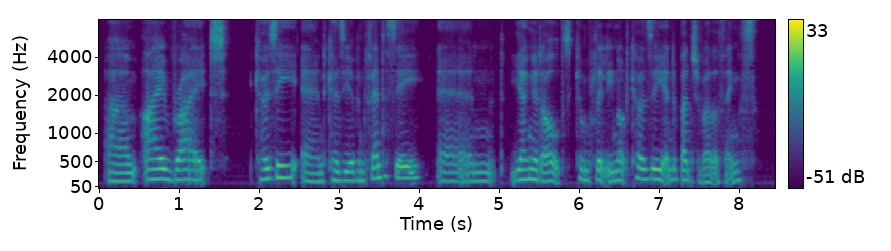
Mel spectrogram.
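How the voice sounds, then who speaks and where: In a New Zealand accent, a woman with a dark, mellow tone and fairly low pitch speaks fairly slowly with lively intonation. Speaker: fantasy author. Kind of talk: casual podcast chat.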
